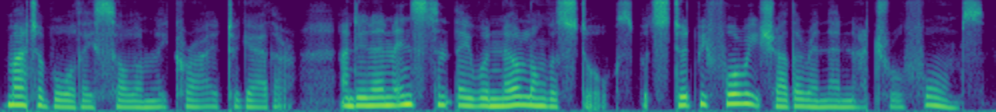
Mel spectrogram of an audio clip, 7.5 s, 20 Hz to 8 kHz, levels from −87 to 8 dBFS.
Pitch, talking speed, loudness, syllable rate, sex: 190 Hz, 185 wpm, -18 LUFS, 5.3 syllables/s, female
